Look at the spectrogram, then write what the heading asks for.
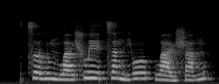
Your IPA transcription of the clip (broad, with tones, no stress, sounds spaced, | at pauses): t͡s ɤ˥˧ l u˥˩ n̪ w ä˧˥ ʂ w e˥˧ ɪ̯ t͡s a˥˩ n j o˥ ʊ̯ f w a˨˩ ɪ̯ ʂ a˧˥ n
